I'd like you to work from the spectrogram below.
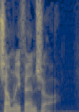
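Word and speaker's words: Cholmondeley Featherstonehaugh: and it says Cholmondeley Featherstone Haw, and it's pronounced Chumley Fenshaw.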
